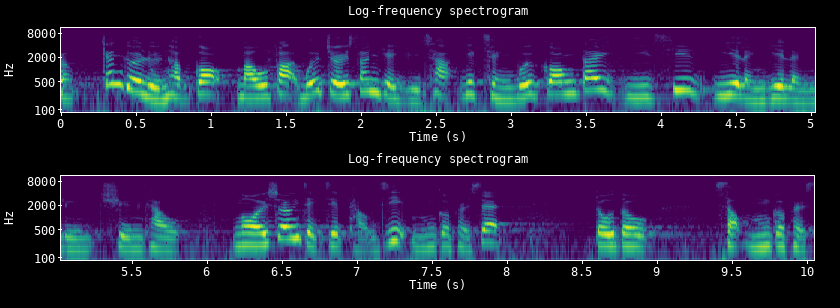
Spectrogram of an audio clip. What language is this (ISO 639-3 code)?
yue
